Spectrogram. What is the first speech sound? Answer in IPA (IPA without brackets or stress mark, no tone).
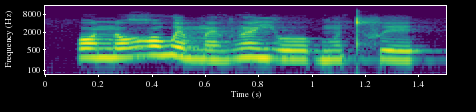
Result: ɔ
